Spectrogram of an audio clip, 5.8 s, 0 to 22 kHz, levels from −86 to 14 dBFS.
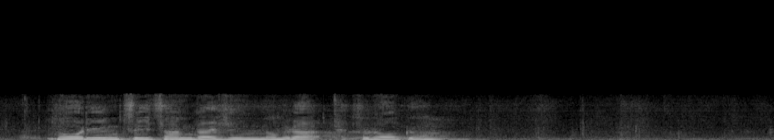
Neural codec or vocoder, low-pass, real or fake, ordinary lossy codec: codec, 44.1 kHz, 7.8 kbps, Pupu-Codec; 7.2 kHz; fake; none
